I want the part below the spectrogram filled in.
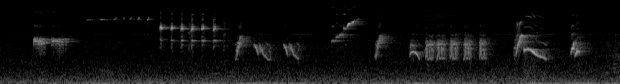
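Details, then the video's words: An orange-headed thrush sings teler style on a long tutor track: a thin high whistle, then rapid ticking notes and downward-sweeping chirps in uneven clusters, fairly soft against a low background hiss. "BURUNG ANIS MERAH TELER"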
